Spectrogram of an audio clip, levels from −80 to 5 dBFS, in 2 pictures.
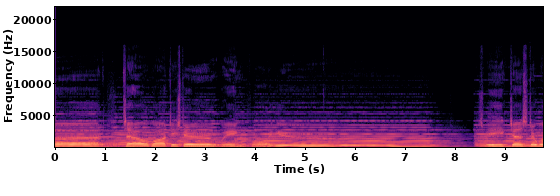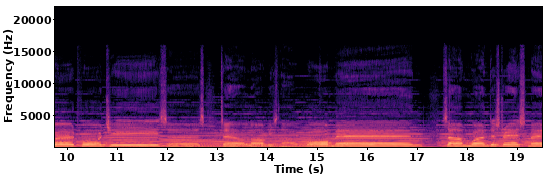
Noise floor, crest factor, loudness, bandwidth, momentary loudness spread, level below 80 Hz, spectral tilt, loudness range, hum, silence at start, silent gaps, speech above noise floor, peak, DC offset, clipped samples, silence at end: -41 dBFS; 14 dB; -17 LUFS; 13.5 kHz; 10 LU; -32 dBFS; -6.5 dB/octave; 6 LU; none; 0 s; none; 25 dB; -2 dBFS; under 0.1%; under 0.1%; 0 s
